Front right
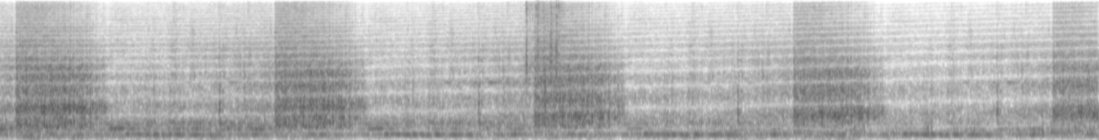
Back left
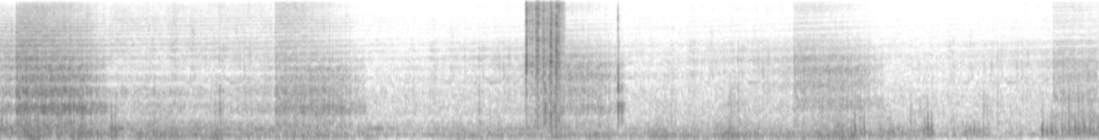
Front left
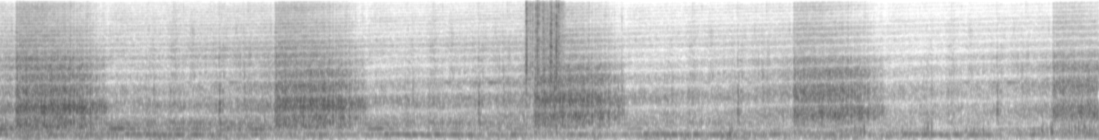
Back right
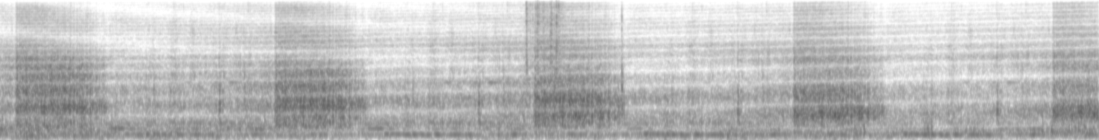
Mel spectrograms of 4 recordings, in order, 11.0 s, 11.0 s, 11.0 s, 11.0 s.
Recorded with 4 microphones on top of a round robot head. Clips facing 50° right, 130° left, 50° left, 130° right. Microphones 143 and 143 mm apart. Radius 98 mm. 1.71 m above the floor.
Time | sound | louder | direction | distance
0.0 | a vehicle | front right 10 dB, front left 5 dB | 10° right | ?
5.3 | a crack | front right 11 dB, front left 1 dB | 75° left | ?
